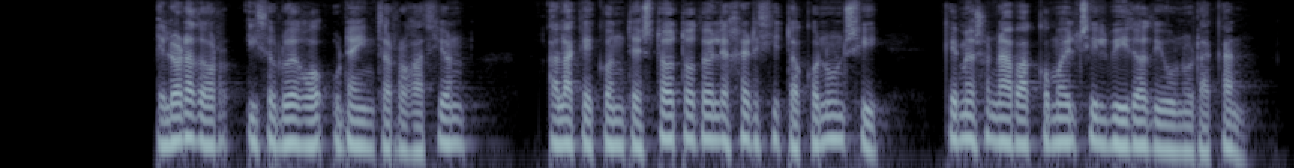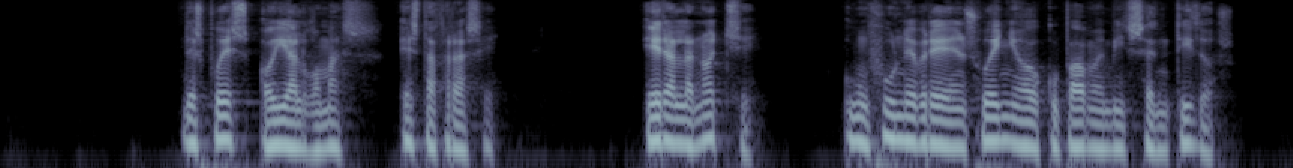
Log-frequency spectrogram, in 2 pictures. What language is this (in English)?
Spanish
